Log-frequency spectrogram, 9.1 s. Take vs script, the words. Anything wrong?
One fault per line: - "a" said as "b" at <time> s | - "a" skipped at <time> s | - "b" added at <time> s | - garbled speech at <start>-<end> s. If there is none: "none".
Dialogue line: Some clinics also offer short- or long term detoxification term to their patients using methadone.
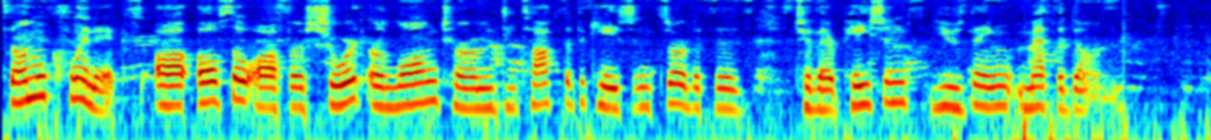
- "term" said as "services" at 5.0 s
